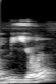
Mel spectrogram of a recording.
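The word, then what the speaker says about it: Millau: o viaduto eh de milau né na França em francês seria mi a pronúncia correta né esse viaduto ele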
